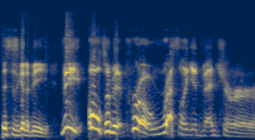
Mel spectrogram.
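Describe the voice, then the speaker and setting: A man puts on a character voice at a fairly high pitch. His pace is moderate. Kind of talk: promotional, dramatic. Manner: loud, hyped, announcer delivery.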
